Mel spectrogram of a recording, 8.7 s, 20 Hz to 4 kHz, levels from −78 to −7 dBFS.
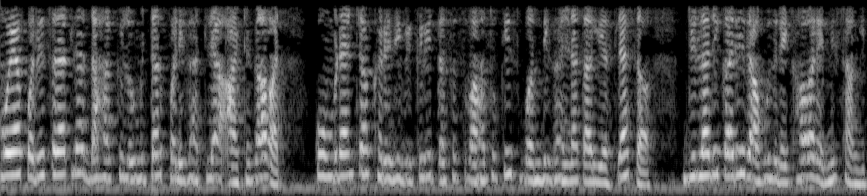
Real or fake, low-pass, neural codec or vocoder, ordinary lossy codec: fake; 3.6 kHz; vocoder, 44.1 kHz, 80 mel bands, Vocos; none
